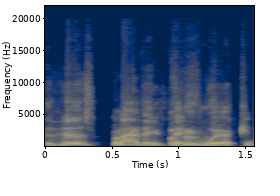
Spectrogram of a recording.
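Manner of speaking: put-on gummy, toothless old lady voice. Retelling a woman on a Messenger call, imitating a toothless old woman. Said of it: "she had no teeth and she'd be like this".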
